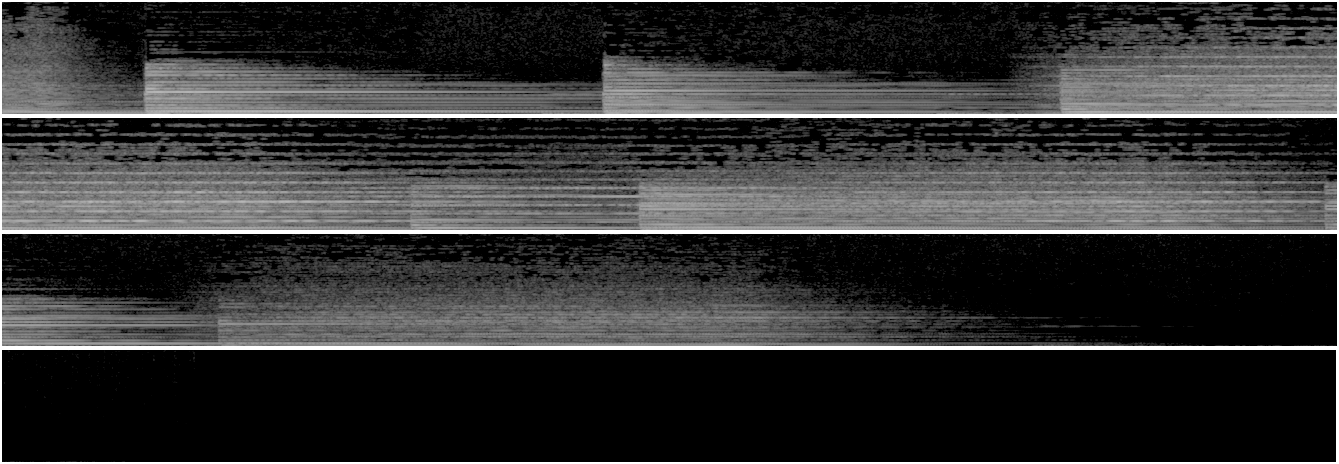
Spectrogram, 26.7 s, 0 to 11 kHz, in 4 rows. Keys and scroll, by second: 14.6 v.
